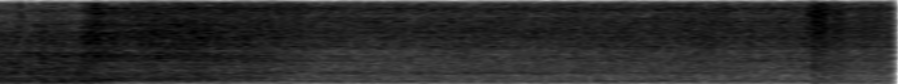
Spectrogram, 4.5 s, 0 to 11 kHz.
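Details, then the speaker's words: Brush truck (Brush 1) water tank being pressure-filled from a hydrant, with the discharge valve cut halfway at about 3/4 full to avoid excess pressure: steady rushing water hiss that eases quieter as the valve is cut back. Normal tank fill flow with the valve half closed. "You can sort of wait until it gets up here as long as you can see it, and cut it halfway. When that discharge valve is cut, you'll hear a difference in the sound."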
